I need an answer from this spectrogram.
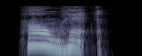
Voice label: him, Cayuga

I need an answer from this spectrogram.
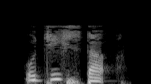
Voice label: flame, Cayuga

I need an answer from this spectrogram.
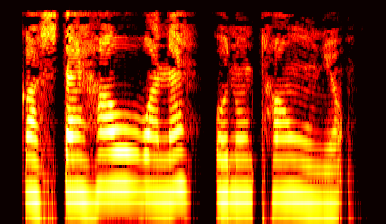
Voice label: mountain, Cayuga

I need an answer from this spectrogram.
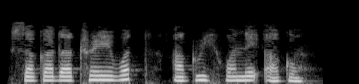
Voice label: i repent my sins, Cayuga

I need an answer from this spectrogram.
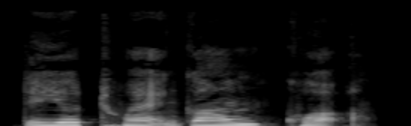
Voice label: "snowshoe", cayuga

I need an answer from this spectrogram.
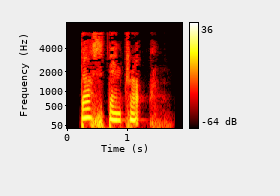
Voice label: fishhook, Cayuga

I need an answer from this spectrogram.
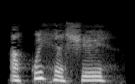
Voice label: dont touch it, Cayuga

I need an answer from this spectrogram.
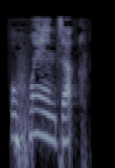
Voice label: land, Cayuga

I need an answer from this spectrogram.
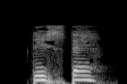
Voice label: fly, Cayuga

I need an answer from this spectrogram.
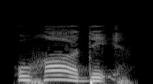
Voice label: lane, Cayuga

